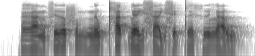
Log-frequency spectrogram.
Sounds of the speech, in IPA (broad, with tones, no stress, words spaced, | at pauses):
ɣa˧˩ŋsɨ˧ə̯ fə̤˨˩mnə˨˦wt̪ʰa˦˥t̚lɛ˨˦j sa˧˩jzḛ˧˨t̪ɛ̤˨˩ xɨ˧la˧˩˨w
